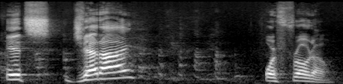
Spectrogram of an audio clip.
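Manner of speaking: slow, rising first option, dropping on the second; deadpan husband presenting an ultimatum; mock-solemn husband offering choice. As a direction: lay out two options with deliberate pauses. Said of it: "So I said".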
